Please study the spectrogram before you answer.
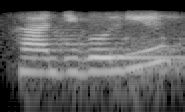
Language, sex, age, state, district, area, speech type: Hindi, female, 45-60, Madhya Pradesh, Hoshangabad, rural, conversation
